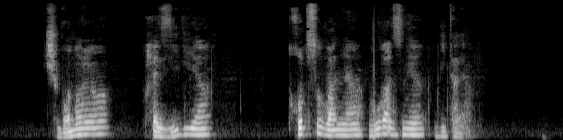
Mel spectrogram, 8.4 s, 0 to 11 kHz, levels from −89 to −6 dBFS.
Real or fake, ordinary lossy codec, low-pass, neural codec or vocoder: fake; AAC, 32 kbps; 9.9 kHz; codec, 44.1 kHz, 3.4 kbps, Pupu-Codec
